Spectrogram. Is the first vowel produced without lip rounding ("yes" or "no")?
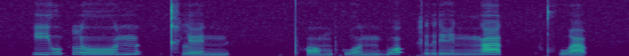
no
